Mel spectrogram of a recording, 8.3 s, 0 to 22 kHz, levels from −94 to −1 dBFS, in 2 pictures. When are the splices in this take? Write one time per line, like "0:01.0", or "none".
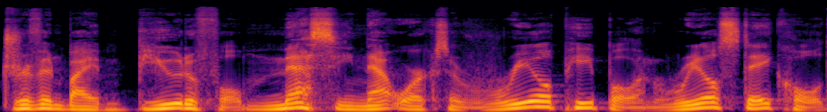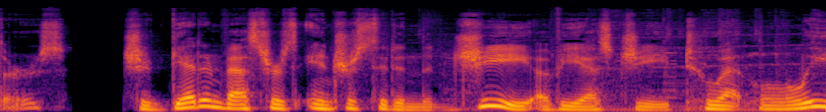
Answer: none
